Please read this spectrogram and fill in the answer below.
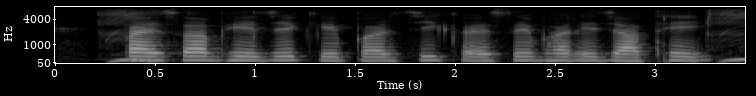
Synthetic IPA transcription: pɛːsabʱeːd͡ʒekepəɾt͡ʃikɛːsebʱəɾed͡ʒaːt̪ɦeː

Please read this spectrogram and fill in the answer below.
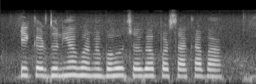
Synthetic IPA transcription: eːkəɾd̪ʊnijabʱəɾmẽbɐɦʊt̪̚d͡ʒɐɡəpəɾsaːkʰabaː

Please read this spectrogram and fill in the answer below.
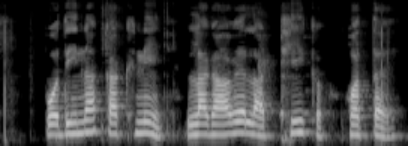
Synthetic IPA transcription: poːd̪iːnakəkʰniləɡaːwelaʈʰiːk | hoːt̪əɛ

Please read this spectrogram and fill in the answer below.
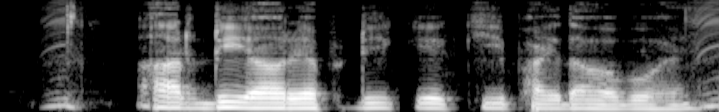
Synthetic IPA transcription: aːɾɖiɔːɾeːpʰɖikekipʰaːɪd̪aɦoboɦɛː

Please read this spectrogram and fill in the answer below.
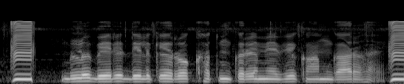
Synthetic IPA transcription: blubeːɾid̪ɪlkeɾoːkʰət̪mkəɾemẽbʱikaːmɡaːɾɦɛ̰ː

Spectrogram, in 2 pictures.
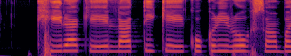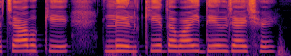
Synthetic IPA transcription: kʰiɾakelat̪ikekokɽiɾoɡsə̃bət͡ʃabkelelked̪əβaid̪eld͡ʒajt͡ʃʰɛ

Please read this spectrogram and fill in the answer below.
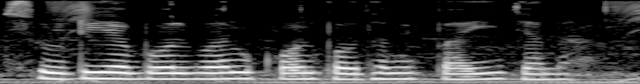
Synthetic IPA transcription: suɖiabɔlbaɾmkɔnpawd̪ʱamik̚pajd͡ʒala

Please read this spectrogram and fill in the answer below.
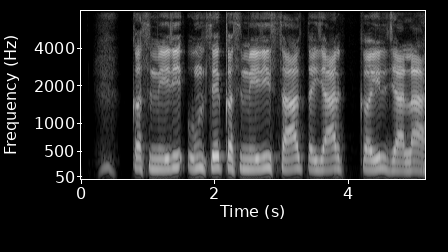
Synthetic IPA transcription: kəsmiːɾiʔunsekəsmiːɾisaːlt̪əjːaːɾ | kəild͡ʒaːlaː

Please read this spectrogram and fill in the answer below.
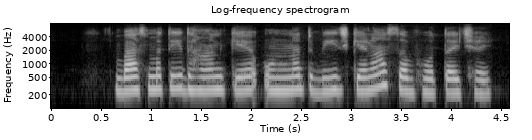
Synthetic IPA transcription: basmət̪id̪ʱankeʔunːət̪biːd͡ʒkenasəbʱɦot̪əjt͡ʃʰɛ

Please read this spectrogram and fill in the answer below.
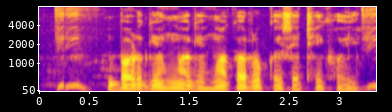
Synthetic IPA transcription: bəɽ̤ɡeɦũaɡeɦũakaɾoːkkəɪseʈʰiːkɦoːi

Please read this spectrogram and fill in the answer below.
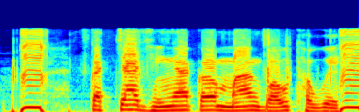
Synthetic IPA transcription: kətːt͡ʃad͡ʒʱĩŋãkəmãːŋɡbəɦut̪ʰəwːeː

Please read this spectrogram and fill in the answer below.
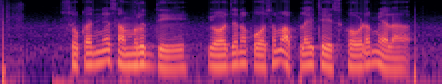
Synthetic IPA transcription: sukɐnjɐsɐmɾud̪ʱːi | jɔːd͡ʒɐnɐkɔːsɐmɐplɐjt͡ʃeːsu̥kɔːʋɐɽɐmɛlaː

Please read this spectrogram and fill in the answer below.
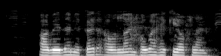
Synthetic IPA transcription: aːbeːd̪ənekəɾaːnlaːɪnɦowaɦɛkiaːfʰlaːɪn

